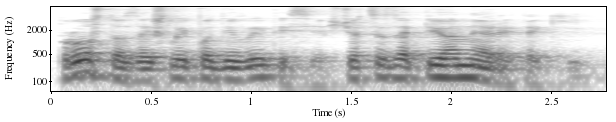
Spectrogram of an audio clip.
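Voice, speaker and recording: A man's voice: medium pitch, fast, warm tone, natural voice. A man voicing a gloomy, defiant teenage boy who answers curtly in an audiobook reading. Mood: sullen. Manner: gloomy, curt. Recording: roomy echo.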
